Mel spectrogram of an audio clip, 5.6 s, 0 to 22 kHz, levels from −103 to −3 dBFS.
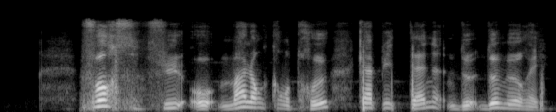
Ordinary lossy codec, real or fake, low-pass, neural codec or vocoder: Opus, 24 kbps; real; 9.9 kHz; none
